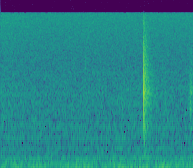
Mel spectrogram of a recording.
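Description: A single sharp click of a computer mouse button near the end, over a steady low hum.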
